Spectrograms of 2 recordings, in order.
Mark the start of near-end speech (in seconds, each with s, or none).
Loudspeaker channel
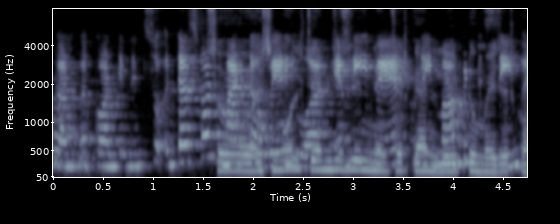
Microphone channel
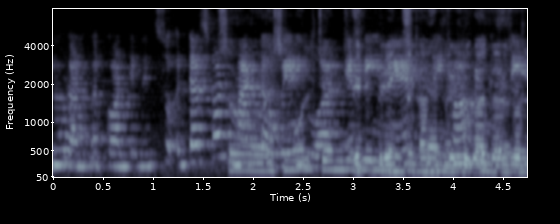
3.0 s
